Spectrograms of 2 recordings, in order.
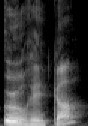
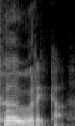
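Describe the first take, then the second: First: Said in the usual way. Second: "Heureka" with a strongly breathed H at the start; H aspiré initial. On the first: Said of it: "En français, on prononce". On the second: Shown as a demonstration. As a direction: puff out the H before "Heureka", as in English hungry. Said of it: "déjà, on devait prononcer comme". (« Heureka » avec un H fortement soufflé au début)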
